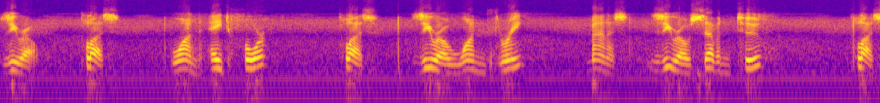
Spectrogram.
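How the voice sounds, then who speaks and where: A man working as a mission control communicator, speaking in clipped astronaut radio procedure over a space-to-ground radio. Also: a little high. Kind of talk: astronaut radio procedure, reading figures digit by digit. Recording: dull, noisy archival space radio link.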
